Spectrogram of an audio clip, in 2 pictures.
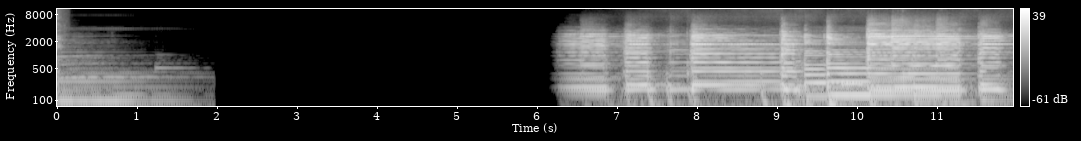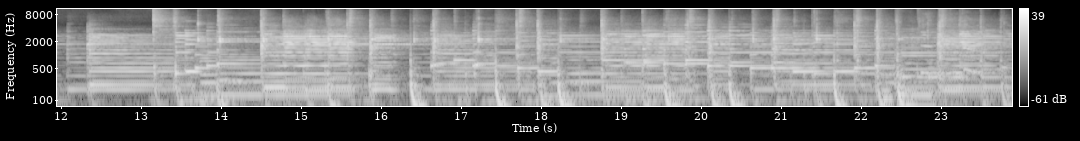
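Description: A rock song with electric guitar starts after a few seconds of near silence, then plays steadily and loudly with a driving beat, bright cymbals and layered instruments, and no voices.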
